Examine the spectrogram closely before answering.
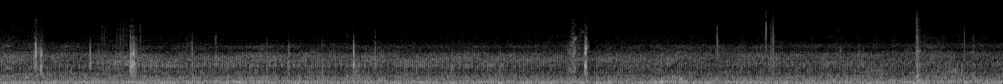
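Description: Outboard motor of an inflatable boat running steadily under way, a low even drone, with a few short sharp knocks scattered through.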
